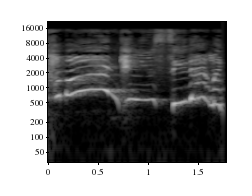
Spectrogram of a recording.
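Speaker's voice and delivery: excited exclaim. Retold or imitated. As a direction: cry out told-you-so. Mock triumph over prayer doubters.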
